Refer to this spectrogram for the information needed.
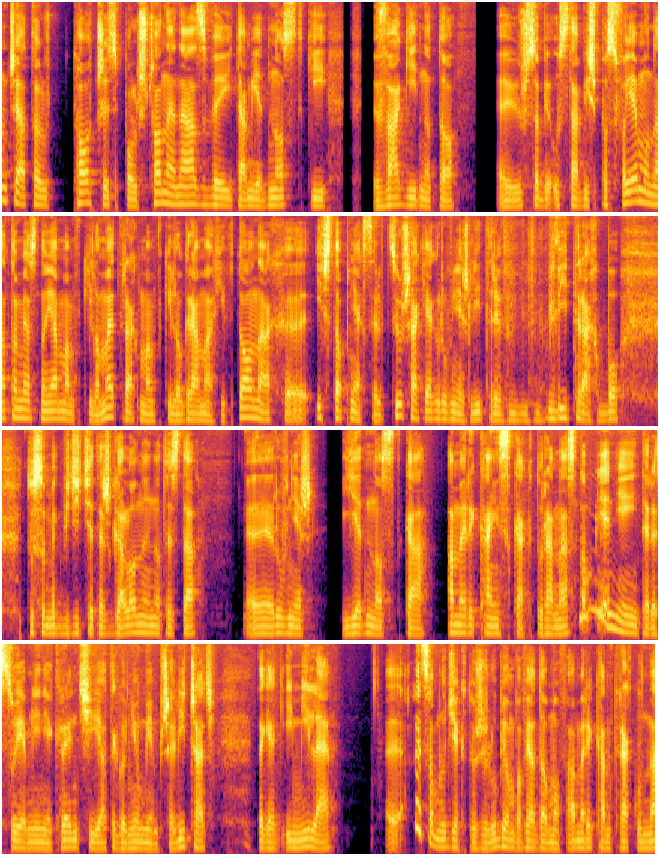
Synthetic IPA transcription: nt͡ʂɛat̪ɔjuʂt̪ʰɔt͡ʂɘspɔlʂt͡ʂɔnɛnazvɘit̪amjɛd̪nɔst̪̚kʲi | vaɡʲinɔt̪ɔ | juʂsɔbʲjɛʔust̪avʲiʂpɔsfɔjɛmunat̪ɔmʲjast̪nɔjamamfkʲilɔmɛt̪ɾaxmamfkʲilɔɡɾamaxift̪ɔnaxifst̪ɔpɲaxt̪sɛlt̪sjuʂaxjakɾuvɲɛʂlʲit̪ɾɘvvlʲit̪ɾaxbɔt̪usɔ̃w̃jaɡvʲid͡ʑit͡ɕɛt̪ɛʐɡalɔnɘnɔt̪ɔjɛst̪a | ɾuvɲɛʂ | jɛd̪nɔst̪ka | amɛɾɘkaj̃skakt̪uɾanasnɔmɲɛɲɛint̪ɛɾɛsujɛmɲɛɲɛkɾɛɲt͡ɕijat̪ɛɡɔɲɛumʲjɛmpʂɛlʲit͡ʂat͡ɕt̪akjakimʲilɛ̰ | alɛsɔ̃w̃lud͡ʑɛkt̪uʐɘlubʲjɔ̃w̃bɔvʲjad̪ɔmɔva̰mɛɾɘkant̪ɾakun

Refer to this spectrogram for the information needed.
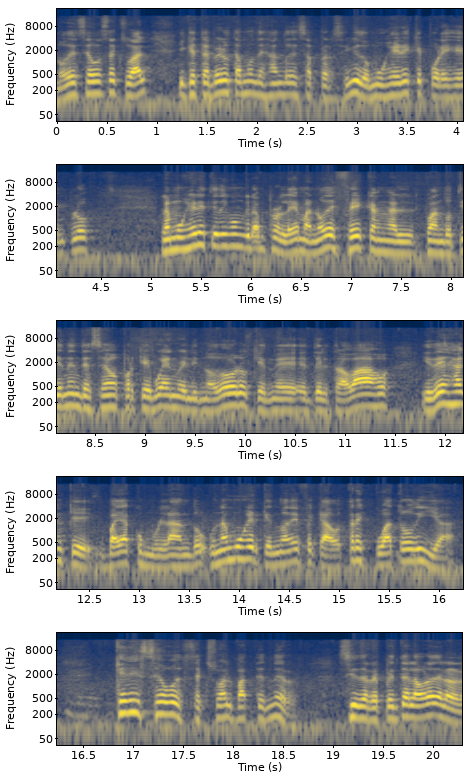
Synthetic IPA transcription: noðese̞osekswal | iket̪albe̞loest̪amozðe̞xand̪o̞ðesapeɾsiβiðomuxe̞ɾeske̞po̞ɾexemplo̞ | lasmuxe̞ɾest̪jeneŋuŋɡɾampɾo̞βle̞mano̞ðe̞fe̞kaŋalkwand̪o̞t̪jene̞nd̪e̞seospo̞ɾke̞βwe̞noelinoðoɾokenoezd̪e̞lt̪ɾaβaxo̞ | iðe̞xaŋke̞βajakumuland̪o̞ʔunamuxe̞ɾke̞noaðefe̞kaðot̪ɾe̞skwat̪ɾo̞ðia̰s | ke̞ðe̞se̞osekswalbat̪e̞ne̞ɾ | siðe̞repe̞nt̪ealao̞ɾaðela

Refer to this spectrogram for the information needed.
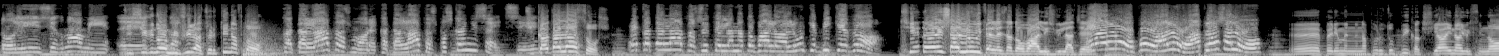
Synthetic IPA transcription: t̪olisiɣnomiisiɣno̞mifilɐt͡seɾt̪iineɐft̪o̞kɐt̪ɐlɐθo̞zmoɾekɐt̪ɐlɐθo̞sposkɐɲiset͡siikɐt̪ɐlɐθo̞sekɐt̪ɐlɐθo̞siθelɐnɐt̪o̞vɐloɐluce̞biceðo̞ | tieɾoisɐluiθeleznɐt̪o̞vɐlizvilɐt͡seɐlupuɐluɐplosɐluepe̞ɾime̞nɐnɐpɐɾot̪opikɐksjɐineɐliθino̞

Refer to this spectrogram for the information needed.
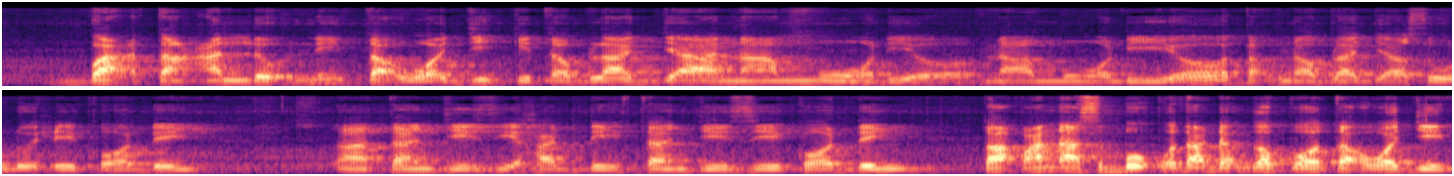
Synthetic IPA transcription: baʔt̪aʔaloʔnit̪aʔwad͡ʒip̚kit̪əbəlad͡ʒanamɔdiənamɔdiət̪aʔkənabəlad͡ʒasuluhikodɪŋ | at̪and͡ʒiziɦadɪst̪and͡ʒizikodɪŋ | t̪aʔpanasəbʊʔkət̪aʔdaʔɡəpɔt̪aʔwad͡ʒɪp̚

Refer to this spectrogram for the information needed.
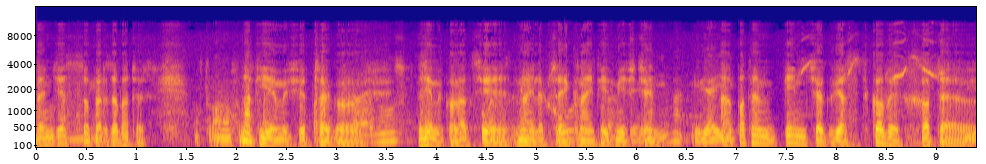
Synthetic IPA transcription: bɛɲd͡ʑɛsupɛɾzɔbat͡ʂɘ̰ | napʲijɛmɘɕɛt͡ʂɛɡɔɕzʲjɛmɘkɔlat̪sʲjɛvnajlɛpʂɛjknajpʲjɛvmʲeɕt͡ɕɛ | apɔt̪ɛmpʲjeɲt͡ɕɔɡvʲjast̪kɔvɘxːɔt̪ɛ̰l

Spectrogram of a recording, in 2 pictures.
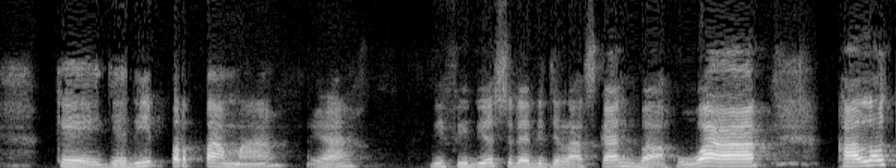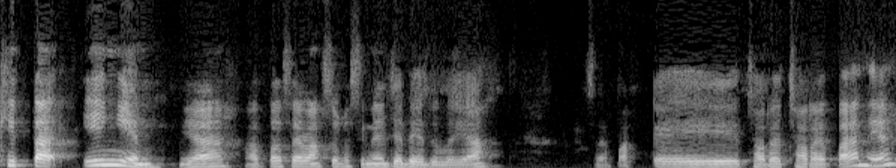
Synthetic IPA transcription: ked͡ʒadipərt̪amaja | difideosudahdid͡ʒəlaskanbahwa | kalokit̪aiŋɪnjaat̪awsajalaŋsʊŋkəsiniad͡ʒadɛduluja | saja̰pa̰ket͡ʃoɾɛt̪̚t͡ʃoɾɛt̪anja

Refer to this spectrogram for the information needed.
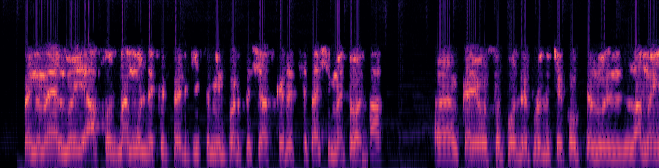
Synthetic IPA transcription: pe̞nume̞lelujafo̞s̬t̪̚majmult̪d̪e̞kɨt̪̚pe̞rd͡ʒisəmɨmpərt̪əʃeaskəɾe̞t̪set̪aʃime̞t̪o̞d̪a | əkaje̞wsəpo̞t̪re̞pɾo̞d̪ut͡ʃe̞ko̞k̚t̪e̞lulːano̞j

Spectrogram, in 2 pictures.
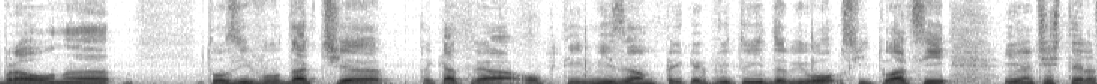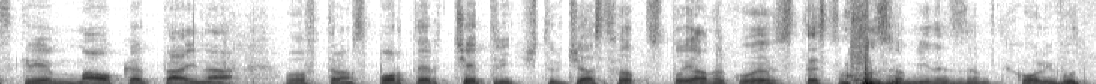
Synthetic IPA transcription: bɾalˠonɐ | t̪ɔzivod̪at͡ʃət̪ɐkat̪ɾʲaə̰ʔopt̪imizəmpɾikɐkvit̪oid̪ɐbilˠɔsit̪uat̪siːinɐt͡ʃɛʃt̪ɛɾɐskɾiɛmːalˠkət̪ajnəvɐft̪ɾɐnspɔɾt̪ɛɾt͡ʃɛt̪ɾḭʃt̪ɛut͡ʃast̪vət̪st̪ojanəkoɛst̪ɛst̪vɛnozɐminɛzɐxɔlivut̪

